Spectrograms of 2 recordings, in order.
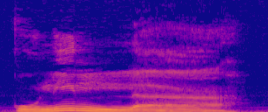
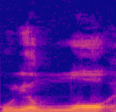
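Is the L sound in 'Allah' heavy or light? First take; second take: light; heavy. First: The L in Allah is thin and light. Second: The L in Allah is thick and heavy. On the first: The speaker calls it right. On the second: The speaker calls it wrong.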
